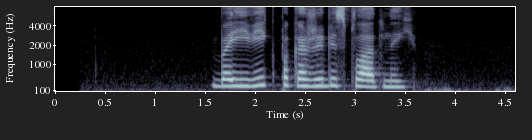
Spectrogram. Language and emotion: Russian, neutral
